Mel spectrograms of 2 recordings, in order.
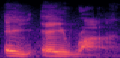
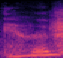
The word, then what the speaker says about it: Aaron: Why didn't you say it the first time I said Aon? Because it's pronounced Aaron.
